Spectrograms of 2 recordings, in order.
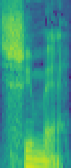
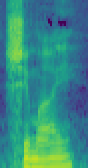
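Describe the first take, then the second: First: The name ends with an 'eh' sound. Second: The name ends with an 'eye' sound. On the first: The speaker calls it right. "а правильно его надо произносить" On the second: The speaker calls it wrong. "я так раньше его произносил"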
